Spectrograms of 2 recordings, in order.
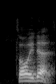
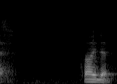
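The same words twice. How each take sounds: First: Higher and louder, hammered out; punchy exclamation. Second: Much slower and softer, dragged out; slow deadpan repeat. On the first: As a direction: fire the line out high and loud. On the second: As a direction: let it drop, slow and deadpan. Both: Acted. Repeats line two ways.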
